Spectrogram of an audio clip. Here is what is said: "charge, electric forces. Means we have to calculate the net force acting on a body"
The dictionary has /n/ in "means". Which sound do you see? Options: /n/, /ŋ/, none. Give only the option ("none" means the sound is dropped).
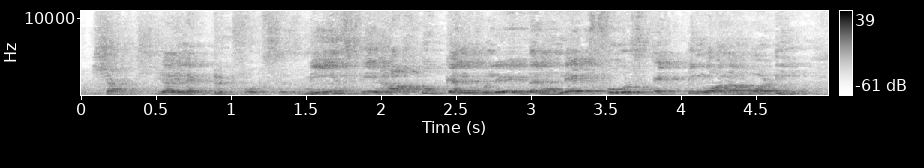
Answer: /n/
